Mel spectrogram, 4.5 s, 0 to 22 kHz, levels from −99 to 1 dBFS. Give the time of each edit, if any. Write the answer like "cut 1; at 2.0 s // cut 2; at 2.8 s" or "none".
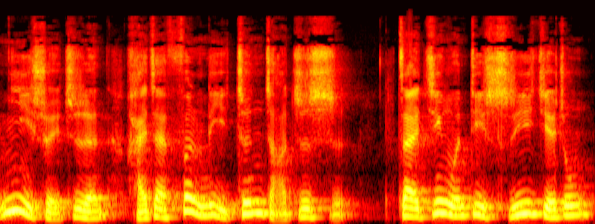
cut 1; at 2.9 s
